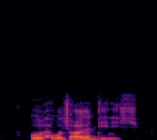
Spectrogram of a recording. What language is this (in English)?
Kabyle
